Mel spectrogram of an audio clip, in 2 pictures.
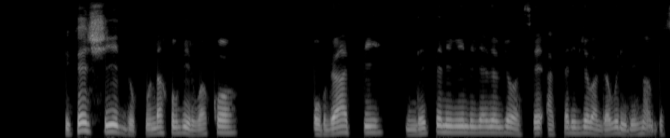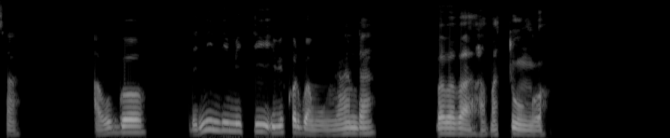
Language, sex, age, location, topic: Kinyarwanda, female, 18-24, Nyagatare, agriculture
